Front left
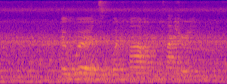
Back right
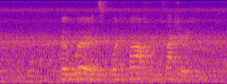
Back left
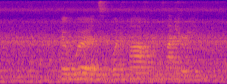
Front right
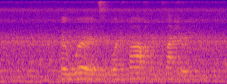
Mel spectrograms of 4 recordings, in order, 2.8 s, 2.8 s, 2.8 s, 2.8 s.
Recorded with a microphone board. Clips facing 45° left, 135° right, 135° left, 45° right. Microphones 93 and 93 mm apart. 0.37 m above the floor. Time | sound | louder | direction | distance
0.8 | a woman speaking | back right 3 dB, front right 3 dB | 100° right | 0.9 m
